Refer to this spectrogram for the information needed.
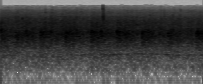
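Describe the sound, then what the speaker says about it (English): A church congregation claps and cheers together for mothers, a dense, steady burst of applause that stays loud throughout. "Give the Lord a great big hand clap."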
